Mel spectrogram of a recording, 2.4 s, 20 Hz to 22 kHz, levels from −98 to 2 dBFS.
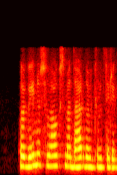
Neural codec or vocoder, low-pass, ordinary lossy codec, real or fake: none; 7.2 kHz; MP3, 64 kbps; real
